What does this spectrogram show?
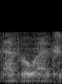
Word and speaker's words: F.O.X: actually fox it's funeral outside me and it's pronounced fox but um i'm going to call it fox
